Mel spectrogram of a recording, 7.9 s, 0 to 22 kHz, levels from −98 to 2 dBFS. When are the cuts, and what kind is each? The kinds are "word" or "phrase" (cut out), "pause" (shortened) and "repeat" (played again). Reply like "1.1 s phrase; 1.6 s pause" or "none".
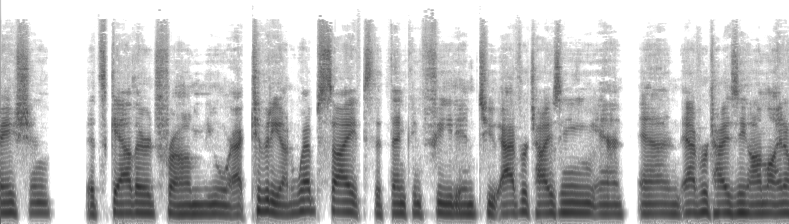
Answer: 6.3 s pause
